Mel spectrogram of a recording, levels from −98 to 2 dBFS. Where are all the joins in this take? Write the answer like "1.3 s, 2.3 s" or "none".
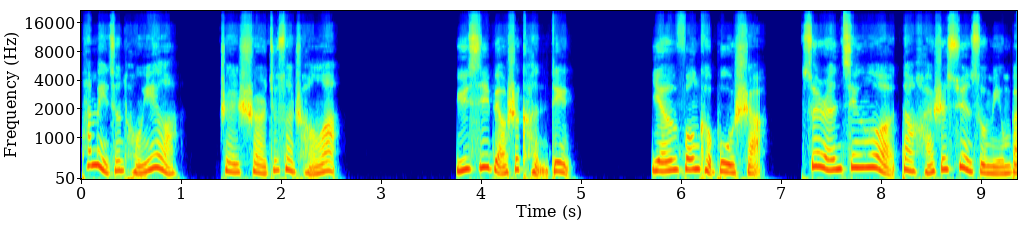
1.4 s

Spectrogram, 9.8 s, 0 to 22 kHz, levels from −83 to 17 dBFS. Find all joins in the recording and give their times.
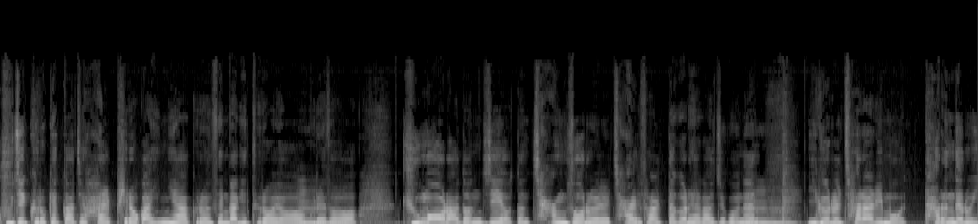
none

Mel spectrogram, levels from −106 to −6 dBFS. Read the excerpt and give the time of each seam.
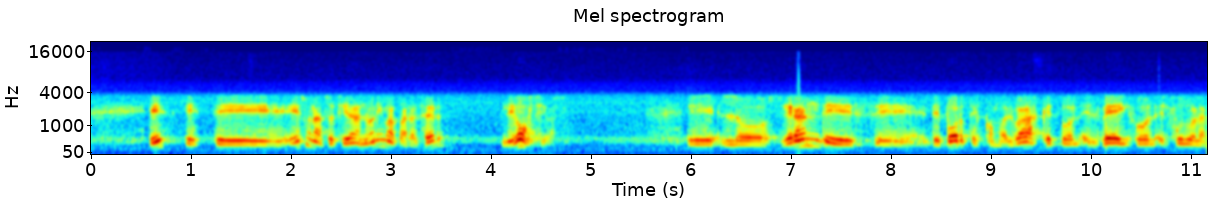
6.9 s

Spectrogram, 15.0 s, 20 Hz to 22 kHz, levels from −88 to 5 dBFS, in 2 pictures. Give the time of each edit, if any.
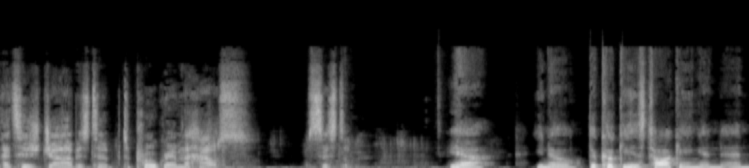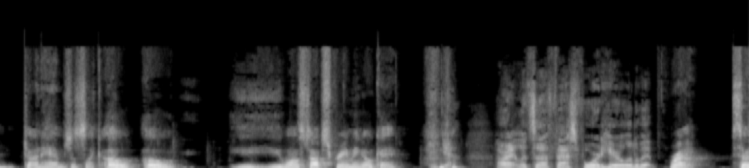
5.2 s, 14.1 s

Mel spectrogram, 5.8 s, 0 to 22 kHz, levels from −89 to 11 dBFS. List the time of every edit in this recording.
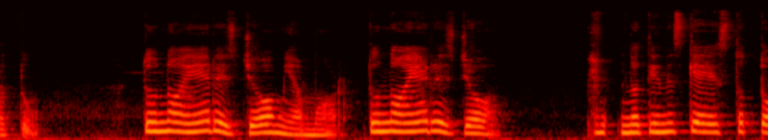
2.7 s

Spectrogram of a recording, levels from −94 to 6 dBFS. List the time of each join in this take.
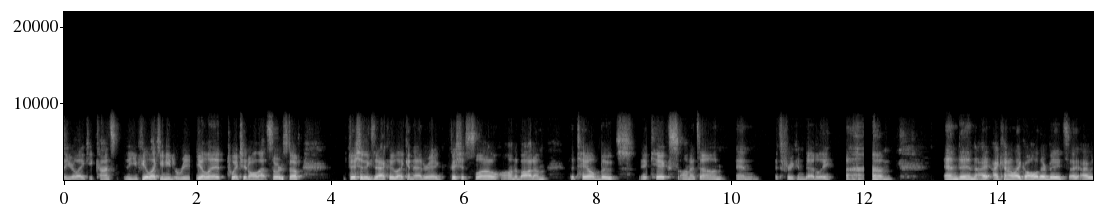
none

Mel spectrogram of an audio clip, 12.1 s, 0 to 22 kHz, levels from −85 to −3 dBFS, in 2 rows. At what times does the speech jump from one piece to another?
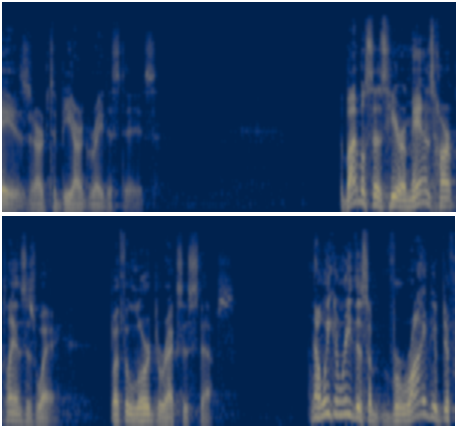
none

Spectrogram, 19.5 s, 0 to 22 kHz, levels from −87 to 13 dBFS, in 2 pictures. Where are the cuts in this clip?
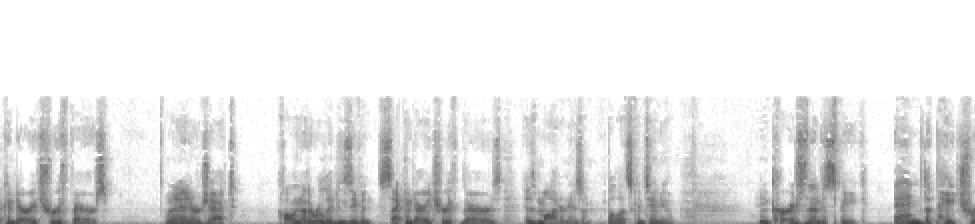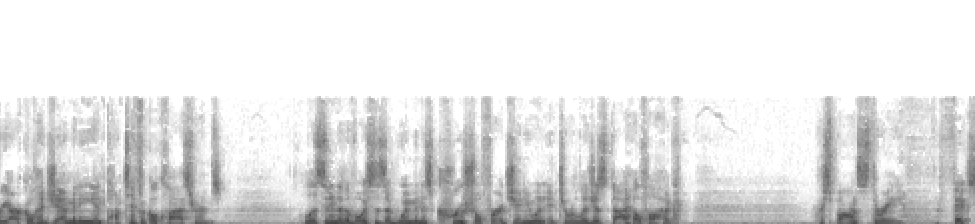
7.5 s

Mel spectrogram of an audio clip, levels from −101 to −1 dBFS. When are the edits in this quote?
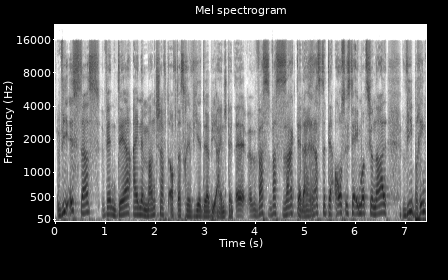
3.5 s

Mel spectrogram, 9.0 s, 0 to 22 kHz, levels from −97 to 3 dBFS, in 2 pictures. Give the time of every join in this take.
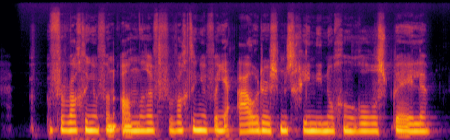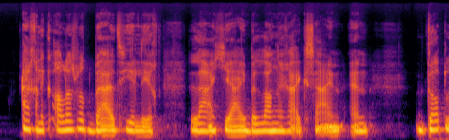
1.6 s

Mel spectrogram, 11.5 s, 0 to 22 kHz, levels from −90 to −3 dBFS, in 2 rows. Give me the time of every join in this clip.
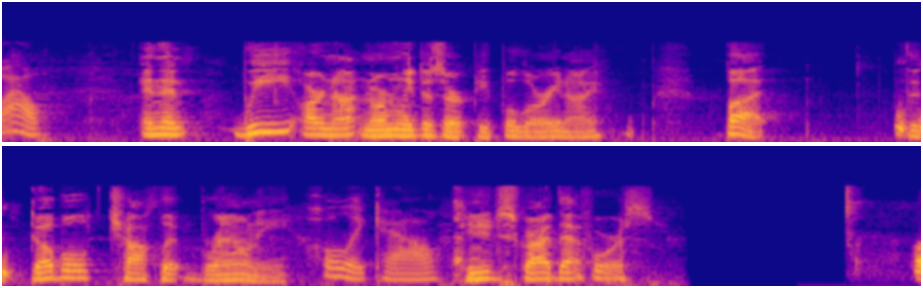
8.5 s

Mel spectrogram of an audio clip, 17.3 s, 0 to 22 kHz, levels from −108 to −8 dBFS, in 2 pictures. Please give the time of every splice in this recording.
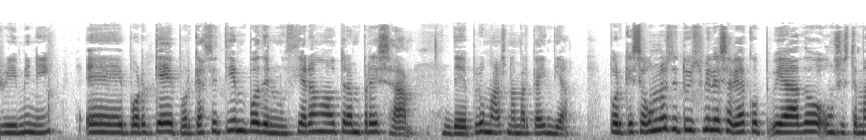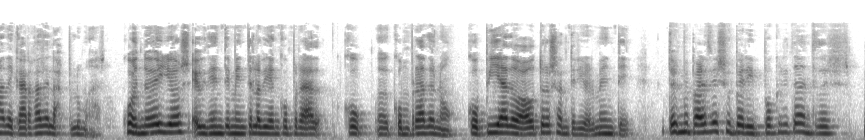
none

